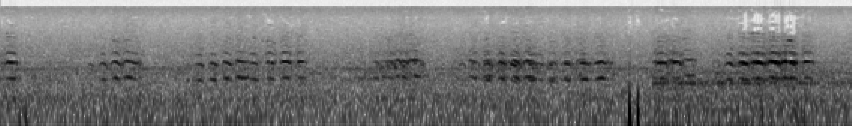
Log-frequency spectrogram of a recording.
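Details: Several forest frogs trading calls in a chorus: quick runs of bright, nasal pulses, some overlapping, rising slightly louder near the end, with a brief knock midway and a low background hum.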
